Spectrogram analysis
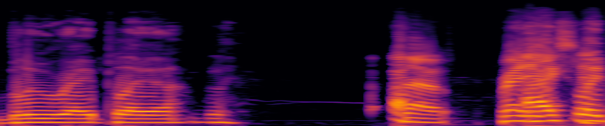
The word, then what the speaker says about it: Blu-ray: you pronounce that range so that is actually pronounced Blu-ray what is it it sounded like you said blue ray so I'm gonna go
